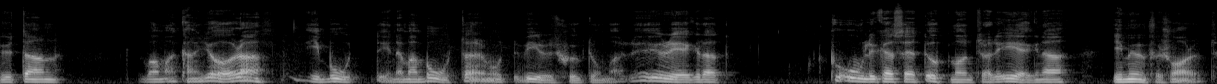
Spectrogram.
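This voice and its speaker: Lively in intonation, a man at medium pitch speaks at a very slow pace with long, frequent pauses. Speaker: podcast co-host. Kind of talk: casual chat. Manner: halting.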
